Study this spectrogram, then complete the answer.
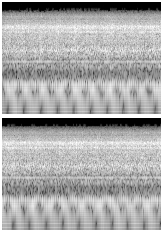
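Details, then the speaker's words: Subaru BRZ on a new short block after fuel lines corrected and timing confirmed right, no valve damage; steady, even idle with a low smooth rumble, no misfire or knocking; healthy and settled, still low on antifreeze. "all right she sounds smooth now we got to figure out some antifreeze"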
